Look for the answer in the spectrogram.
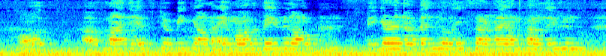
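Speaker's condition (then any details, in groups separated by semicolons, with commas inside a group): Cerebral palsy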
